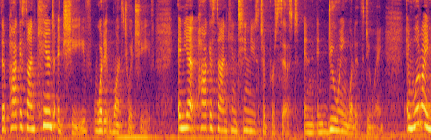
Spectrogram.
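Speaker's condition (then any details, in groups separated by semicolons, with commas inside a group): No condition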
